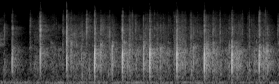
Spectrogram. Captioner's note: applause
